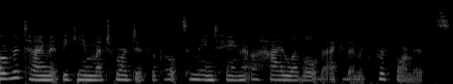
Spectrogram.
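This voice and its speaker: A woman with an American accent, fairly high in pitch and somewhat breathy, at a fairly quick pace in a flat monotone. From Massachusetts, US. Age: 20s. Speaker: college student. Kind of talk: reading aloud of a class essay.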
